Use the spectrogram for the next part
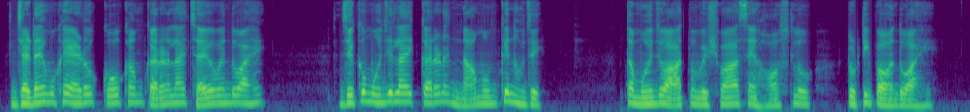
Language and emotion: Sindhi, sad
